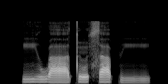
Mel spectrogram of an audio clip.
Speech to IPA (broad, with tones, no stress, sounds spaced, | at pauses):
iː˦ w aː˨˦ t ũ˦ s a˦ p iː˨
